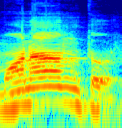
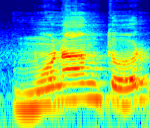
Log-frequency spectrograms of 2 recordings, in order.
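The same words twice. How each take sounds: First: মনান্তর said as "mɔnantor"; correct open vowel. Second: মনান্তর said as "monantor"; closed "mo" opening মনান্তর; rejected close o. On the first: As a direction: say মনান্তর with an open aw, "maw-nan-tor". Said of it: "মনান্তর বলি না". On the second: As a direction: say মনান্তর with a rounded first o, "mo-nan-tor". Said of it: "বলি না". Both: Shown as a demonstration.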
